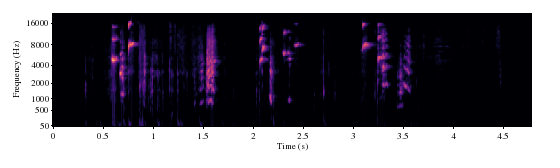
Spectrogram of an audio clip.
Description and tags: Squeaky Wheels
bike, squeak, wheels, truck, riding, wheel, squeaky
